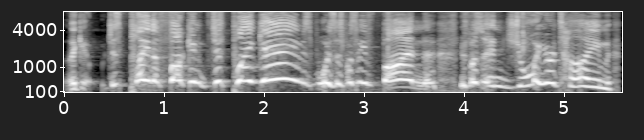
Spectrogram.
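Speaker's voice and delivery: high, pleading exasperation; almost yelling it at them in disbelief; high exasperated rant at chat. Real, not acted. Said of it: "exasperated plea to chat".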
